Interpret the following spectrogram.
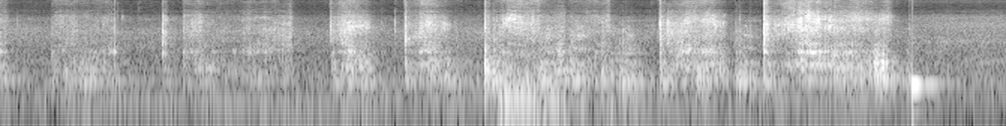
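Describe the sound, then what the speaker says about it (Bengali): Raw mango pulp with sugar and salt being stirred in a pan for aamsotto, repeated close scraping and rubbing strokes of a spatula against the metal at an irregular rhythm, with a soft sizzle beneath. "এবার এই আমটাকে আমরা একটু বেশ কিছুক্ষণ ভালো করে চালিয়ে নেব।"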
